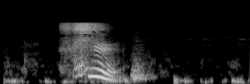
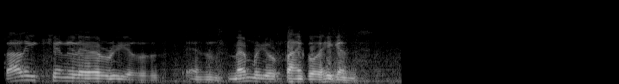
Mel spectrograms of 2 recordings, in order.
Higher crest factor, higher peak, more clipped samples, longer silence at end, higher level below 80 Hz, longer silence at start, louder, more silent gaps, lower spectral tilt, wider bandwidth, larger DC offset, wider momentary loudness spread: about the same, 18 dB vs 18 dB; first, -2 dBFS vs -10 dBFS; neither; second, 0.05 s vs 2.2 s; first, -48 dBFS vs -60 dBFS; about the same, 0.05 s vs 0.05 s; first, -16 LUFS vs -27 LUFS; neither; second, -3.5 dB/octave vs -8 dB/octave; second, 7.4 kHz vs 8.6 kHz; neither; first, 23 LU vs 15 LU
